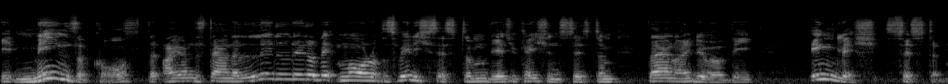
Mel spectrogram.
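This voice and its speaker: Somewhat breathy, a man speaks at a fairly high pitch and moderate pace with very wide pitch swings. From England. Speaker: coach and educator. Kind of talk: lecture. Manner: conversational, with fillers.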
